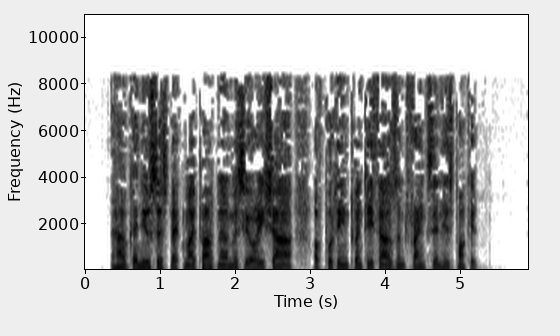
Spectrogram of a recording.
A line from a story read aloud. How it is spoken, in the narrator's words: Montchamin hastened to ask her more gently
